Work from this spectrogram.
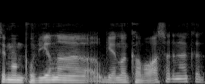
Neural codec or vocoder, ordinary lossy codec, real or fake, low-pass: codec, 16 kHz, 1 kbps, X-Codec, HuBERT features, trained on general audio; AAC, 48 kbps; fake; 7.2 kHz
